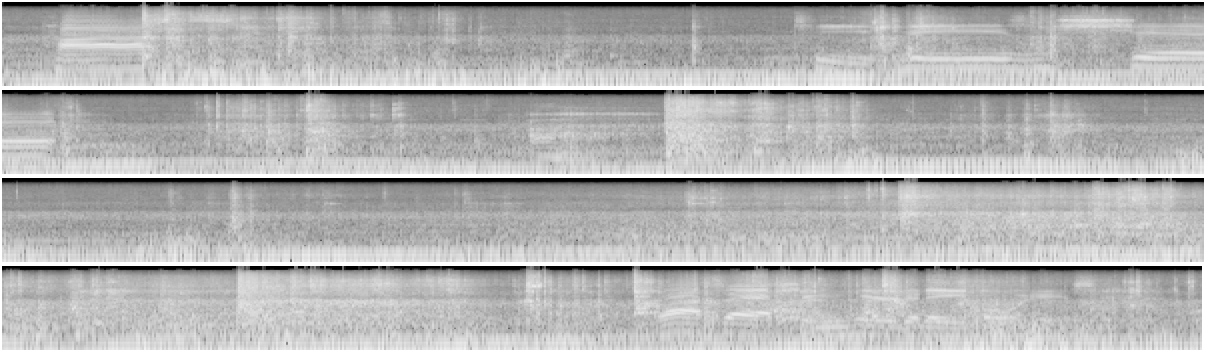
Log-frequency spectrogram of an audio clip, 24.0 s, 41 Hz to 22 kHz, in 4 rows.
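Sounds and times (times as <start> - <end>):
vehicle engine idling: 0.0 - 24.0
scrap metal clanking: 0.6 - 3.0, 4.0 - 8.6, 9.3 - 11.5, 15.4 - 24.0.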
